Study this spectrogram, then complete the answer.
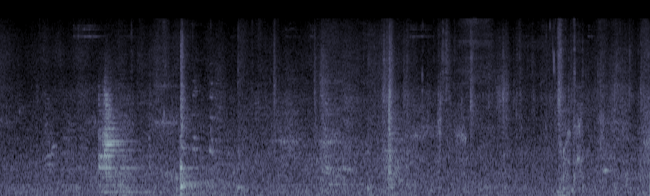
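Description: A bear pushes at a metal cage, rattling the wire mesh.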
